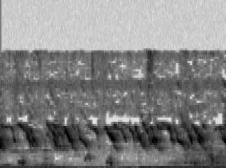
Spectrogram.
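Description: Chickens calling: many short, high-pitched, falling peeps overlapping in quick succession, with a lower cluck near the start, over a steady low hum.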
